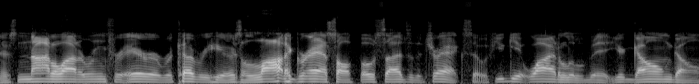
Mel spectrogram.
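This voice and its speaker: Someone with a Texas accent speaks at a very fast pace with hardly any pauses. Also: man, medium pitch for a man. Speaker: sim racing commentator. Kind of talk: live commentary. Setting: live stream. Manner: animated.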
